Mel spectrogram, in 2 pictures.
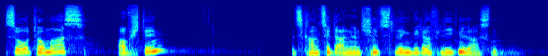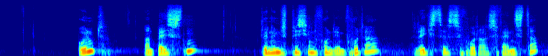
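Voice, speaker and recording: A man voicing a warm, practical mother in a told children's story, coaxing and gentle. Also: sits high, animated, unhurried, pauses often, in a large hall, pitched above the performer's own voice.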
